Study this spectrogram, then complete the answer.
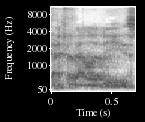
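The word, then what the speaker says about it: ephelides: Aphelides. Aphelides is how you say it, aphelides.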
